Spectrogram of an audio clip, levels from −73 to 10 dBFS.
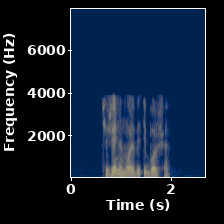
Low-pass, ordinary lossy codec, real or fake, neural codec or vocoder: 7.2 kHz; AAC, 16 kbps; real; none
